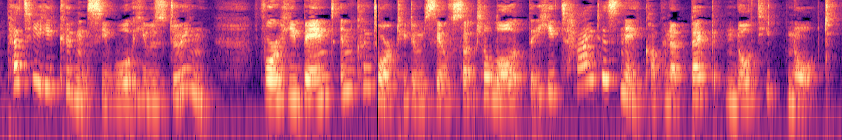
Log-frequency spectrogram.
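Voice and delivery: plain reading voice

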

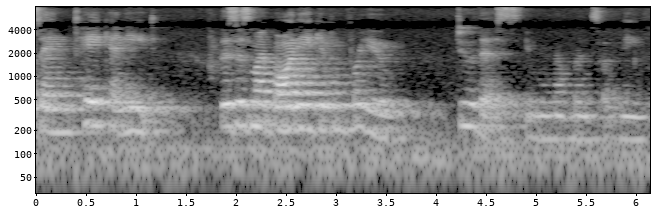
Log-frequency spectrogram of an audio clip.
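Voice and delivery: solemn eucharistic prayer; liturgical recitation. Acted.

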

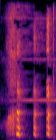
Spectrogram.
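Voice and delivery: high burst of laughter. Real, not acted. Laughing at logic bomb.

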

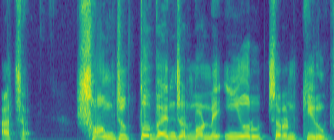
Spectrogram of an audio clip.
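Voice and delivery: ordinary talk, nothing marked

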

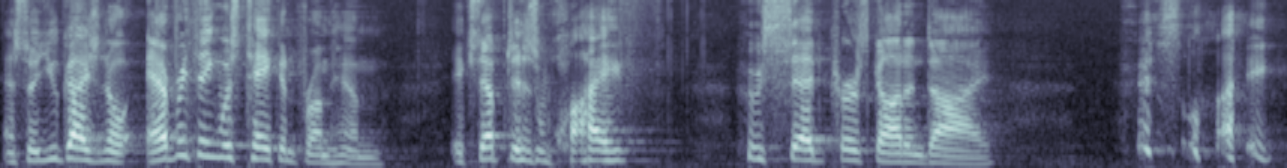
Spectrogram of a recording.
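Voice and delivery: high, loud, driving sermon voice; preaching at full force. Acted. Preacher telling the congregation about Job, at full force.

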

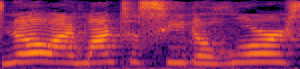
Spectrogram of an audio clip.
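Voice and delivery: put-on child digging her heels in; insistent protest. A narrator's reading. Child protests being pulled away.

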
